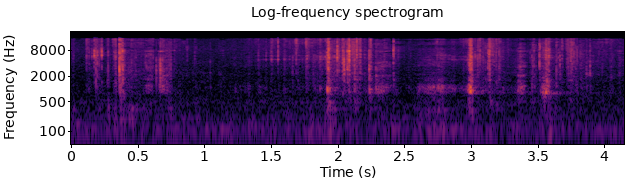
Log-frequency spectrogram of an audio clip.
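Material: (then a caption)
Glycerin soap. A solid, translucent green glycerin soap bar held in the hand is shaved with a metal utility blade. The result is a series of quiet, crisp, crunchy scraping strokes with bright, high-pitched edges and almost no low end. Each stroke is short and dry with no ring, separated by brief near-silent pauses.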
